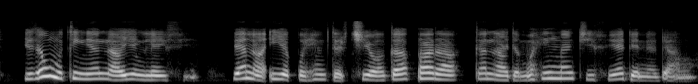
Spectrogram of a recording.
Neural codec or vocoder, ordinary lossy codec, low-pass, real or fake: codec, 16 kHz, 1 kbps, FunCodec, trained on Chinese and English, 50 frames a second; none; none; fake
